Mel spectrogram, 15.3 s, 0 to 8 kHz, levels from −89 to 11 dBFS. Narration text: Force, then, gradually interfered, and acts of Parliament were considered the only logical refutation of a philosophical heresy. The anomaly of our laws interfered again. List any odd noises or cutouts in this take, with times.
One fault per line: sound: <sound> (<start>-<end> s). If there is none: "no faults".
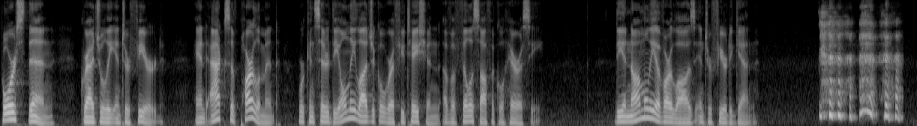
sound: laugh (13.6-15.1 s)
